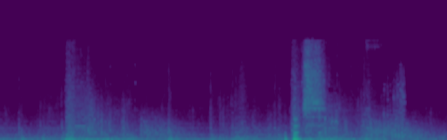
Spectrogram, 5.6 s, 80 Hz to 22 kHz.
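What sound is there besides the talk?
explosions in Warhammer 40k: Space Marine video game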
